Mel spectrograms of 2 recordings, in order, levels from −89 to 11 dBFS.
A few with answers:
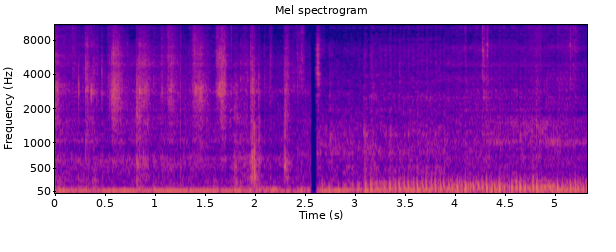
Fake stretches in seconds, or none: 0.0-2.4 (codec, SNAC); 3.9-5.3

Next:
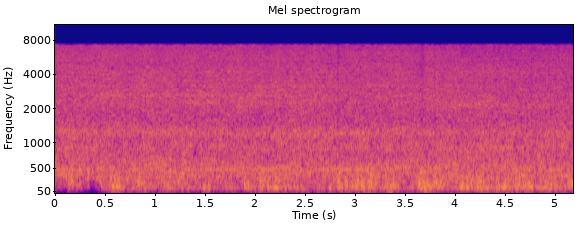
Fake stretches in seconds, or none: 0.6-1.3 (codec, SNAC); 1.8-2.3; 3.4-4.3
